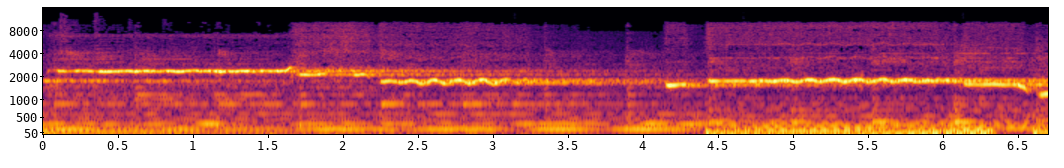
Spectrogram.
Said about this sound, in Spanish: Bueno, hay quien convierte el silbido en una segunda voz y son capaces de hacer maravillas, ojo, sí, ¿eh?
